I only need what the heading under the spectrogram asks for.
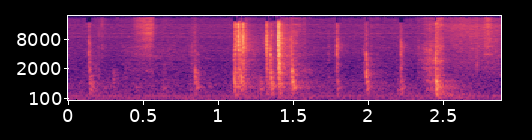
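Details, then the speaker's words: MVWC465HW2 top-load washer, pulley turned by hand with drive disassembled: irregular dry clicks and snaps as worn splutch teeth slip and ratchet against each other, stopping when pushed hard; cause of the shrieking noise, fixed with a splutch drive kit. "sounds like they're rubbing against each other or yeah which if I push hard enough it doesn't do it if I loosen it it just slides on those"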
